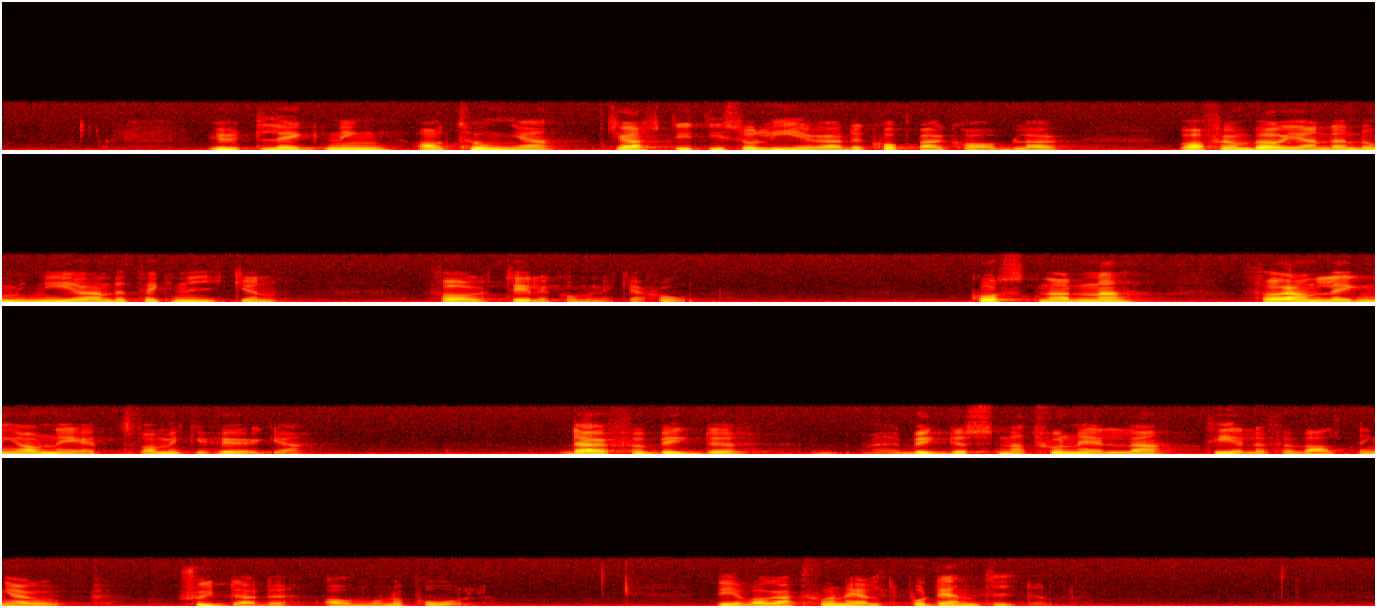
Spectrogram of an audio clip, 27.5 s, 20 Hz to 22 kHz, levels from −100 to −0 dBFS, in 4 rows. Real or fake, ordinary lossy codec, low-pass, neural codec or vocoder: real; none; 7.2 kHz; none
